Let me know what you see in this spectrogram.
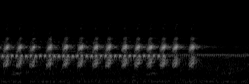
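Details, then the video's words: Tree frog chorus from a pond at night in mid-April, north-east Italy: about fourteen loud, sharp clicking croaks in rapid, even succession over two seconds, then stopping, leaving a faint continuous mole cricket trill. "relaxing singing tree frogs in pond"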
